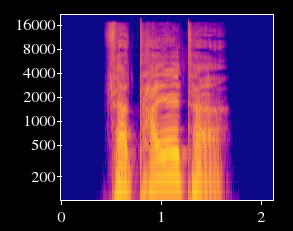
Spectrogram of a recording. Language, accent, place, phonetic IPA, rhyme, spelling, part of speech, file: German, Germany, Berlin, [fɛɐ̯ˈtaɪ̯ltɐ], -aɪ̯ltɐ, verteilter, adjective, De-verteilter.ogg
- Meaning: inflection of verteilt: 1. strong/mixed nominative masculine singular 2. strong genitive/dative feminine singular 3. strong genitive plural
